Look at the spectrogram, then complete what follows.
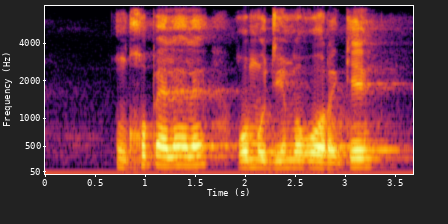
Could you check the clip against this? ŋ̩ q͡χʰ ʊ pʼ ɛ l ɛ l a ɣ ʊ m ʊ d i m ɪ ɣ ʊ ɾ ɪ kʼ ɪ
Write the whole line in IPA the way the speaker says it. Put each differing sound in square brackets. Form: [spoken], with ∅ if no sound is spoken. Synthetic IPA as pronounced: ŋ̩ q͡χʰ ʊ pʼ ɛ l ɛ l [ɛ] ɣ ʊ m ʊ d i m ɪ ɣ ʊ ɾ ɪ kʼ ɪ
